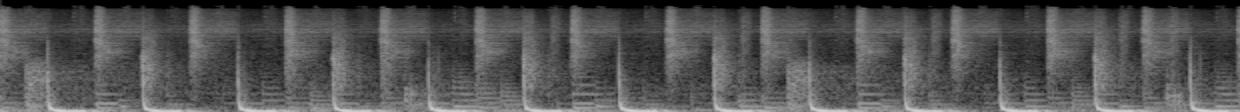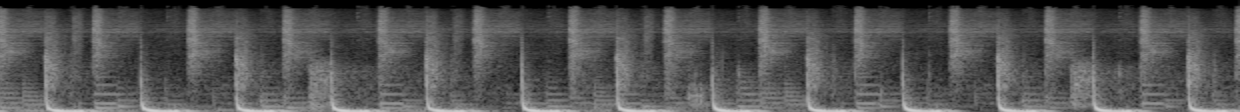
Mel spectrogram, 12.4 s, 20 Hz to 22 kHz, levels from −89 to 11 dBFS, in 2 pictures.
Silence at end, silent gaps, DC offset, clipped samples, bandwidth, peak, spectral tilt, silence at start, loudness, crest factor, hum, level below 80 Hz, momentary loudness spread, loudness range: 0 s; none; 0.2%; under 0.1%; 17.5 kHz; -2 dBFS; -4.5 dB/octave; 0 s; -18 LUFS; 12 dB; none; -16 dBFS; 2 LU; 1 LU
